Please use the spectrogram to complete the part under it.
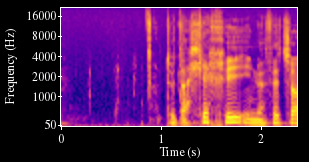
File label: "llechu", Welsh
